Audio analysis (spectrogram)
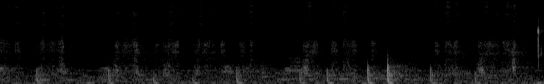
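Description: Words handwritten on paper during a modelled writing lesson: steady, close scratching strokes with small taps and pauses between letters, running through the whole stretch.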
